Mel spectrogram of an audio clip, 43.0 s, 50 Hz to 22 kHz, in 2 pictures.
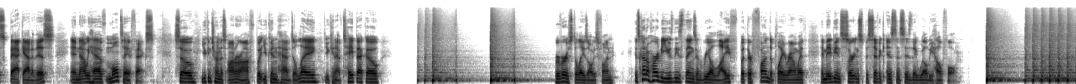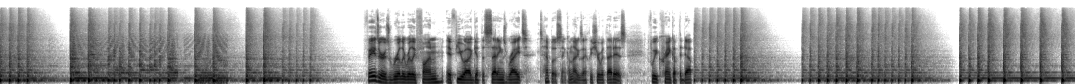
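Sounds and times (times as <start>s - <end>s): electronic snare drum hits: 8.4s - 10.9s, 19.7s - 28.3s, 35.4s - 43.0s
electronic drum hits with delay: 19.8s - 28.2s.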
